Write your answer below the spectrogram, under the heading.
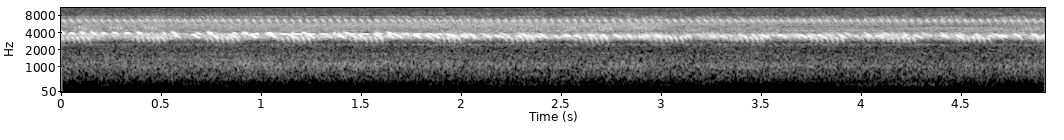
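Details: Bell crickets and crickets in Narita, Chiba, Japan, captured on a TASCAM Portacapture X8, form a dense, unbroken high-pitched trilling chorus with a fast shimmering pulse and no pauses.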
